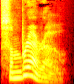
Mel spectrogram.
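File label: "sombrero", British English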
